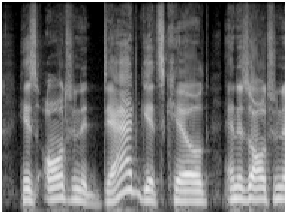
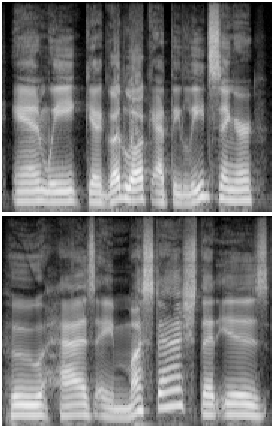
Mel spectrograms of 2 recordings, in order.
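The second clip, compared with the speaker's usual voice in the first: ordinary talk, nothing marked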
